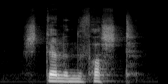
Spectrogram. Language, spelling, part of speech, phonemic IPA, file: Dutch, stellen vast, verb, /ˈstɛlə(n) ˈvɑst/, Nl-stellen vast.ogg
- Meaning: inflection of vaststellen: 1. plural present indicative 2. plural present subjunctive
